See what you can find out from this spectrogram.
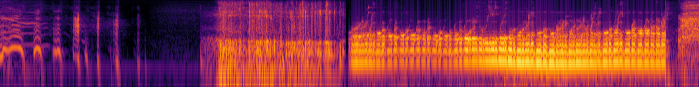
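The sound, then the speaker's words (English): Slurping a blueberry beer right into the microphone: a loud, noisy slurp gives way to a long, bubbling, gargle-like gurgle with a steady voiced tone running through it. “Yeah, this is ASMR, so make sure you slurp right into the mic.”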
